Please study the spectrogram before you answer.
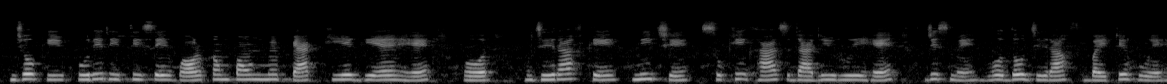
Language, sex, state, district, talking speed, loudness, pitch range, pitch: Hindi, female, Maharashtra, Nagpur, 140 wpm, -29 LUFS, 200-225 Hz, 215 Hz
